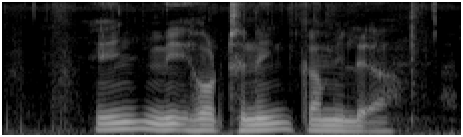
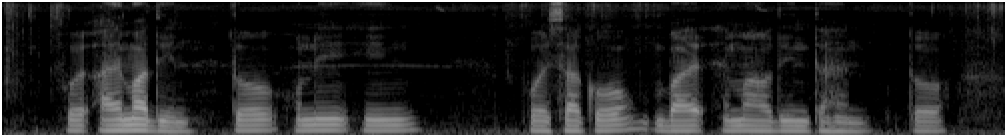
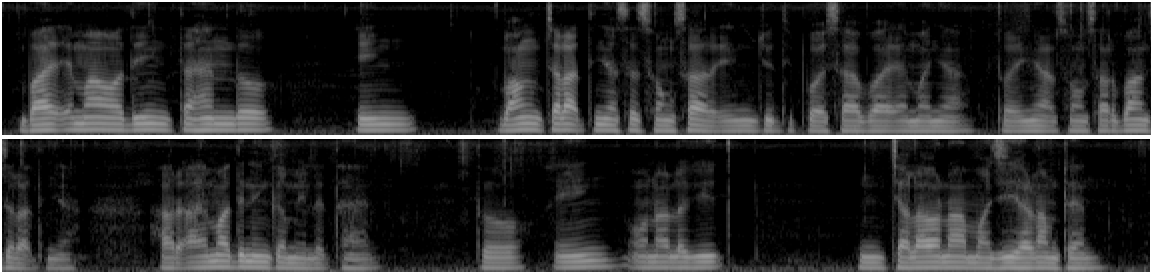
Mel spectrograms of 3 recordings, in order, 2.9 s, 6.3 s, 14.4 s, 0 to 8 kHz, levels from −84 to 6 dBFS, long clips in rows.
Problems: constant background noise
